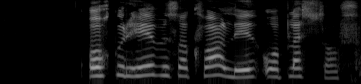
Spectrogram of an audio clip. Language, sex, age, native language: Icelandic, male, 11, Icelandic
